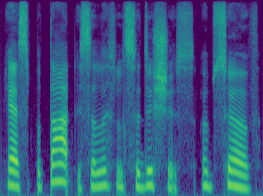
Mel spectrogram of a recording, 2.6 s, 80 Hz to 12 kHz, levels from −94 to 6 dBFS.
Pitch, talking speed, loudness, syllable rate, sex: 200 Hz, 180 wpm, -19 LUFS, 5.3 syllables/s, female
